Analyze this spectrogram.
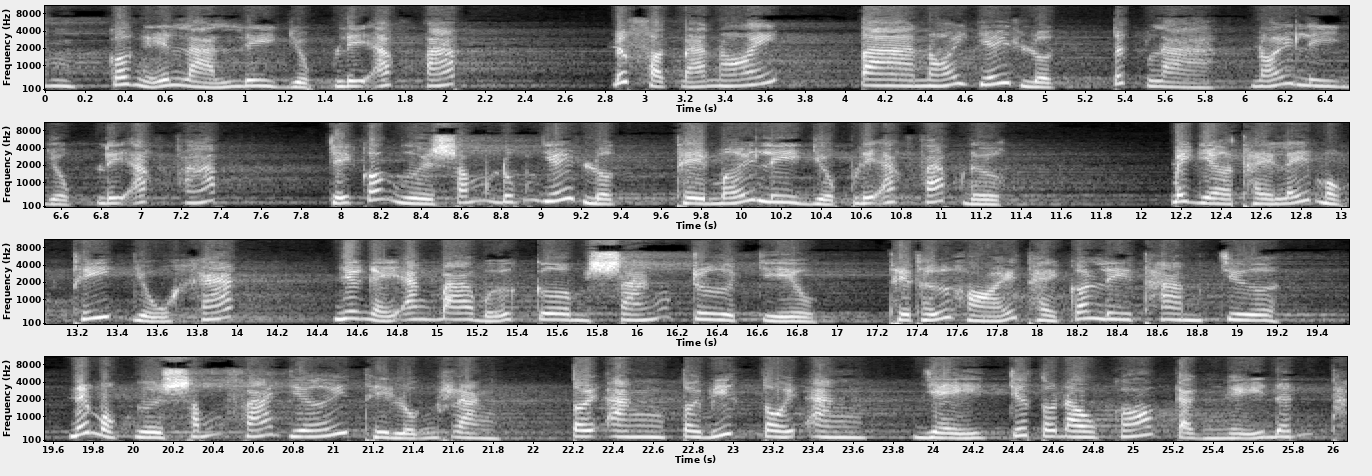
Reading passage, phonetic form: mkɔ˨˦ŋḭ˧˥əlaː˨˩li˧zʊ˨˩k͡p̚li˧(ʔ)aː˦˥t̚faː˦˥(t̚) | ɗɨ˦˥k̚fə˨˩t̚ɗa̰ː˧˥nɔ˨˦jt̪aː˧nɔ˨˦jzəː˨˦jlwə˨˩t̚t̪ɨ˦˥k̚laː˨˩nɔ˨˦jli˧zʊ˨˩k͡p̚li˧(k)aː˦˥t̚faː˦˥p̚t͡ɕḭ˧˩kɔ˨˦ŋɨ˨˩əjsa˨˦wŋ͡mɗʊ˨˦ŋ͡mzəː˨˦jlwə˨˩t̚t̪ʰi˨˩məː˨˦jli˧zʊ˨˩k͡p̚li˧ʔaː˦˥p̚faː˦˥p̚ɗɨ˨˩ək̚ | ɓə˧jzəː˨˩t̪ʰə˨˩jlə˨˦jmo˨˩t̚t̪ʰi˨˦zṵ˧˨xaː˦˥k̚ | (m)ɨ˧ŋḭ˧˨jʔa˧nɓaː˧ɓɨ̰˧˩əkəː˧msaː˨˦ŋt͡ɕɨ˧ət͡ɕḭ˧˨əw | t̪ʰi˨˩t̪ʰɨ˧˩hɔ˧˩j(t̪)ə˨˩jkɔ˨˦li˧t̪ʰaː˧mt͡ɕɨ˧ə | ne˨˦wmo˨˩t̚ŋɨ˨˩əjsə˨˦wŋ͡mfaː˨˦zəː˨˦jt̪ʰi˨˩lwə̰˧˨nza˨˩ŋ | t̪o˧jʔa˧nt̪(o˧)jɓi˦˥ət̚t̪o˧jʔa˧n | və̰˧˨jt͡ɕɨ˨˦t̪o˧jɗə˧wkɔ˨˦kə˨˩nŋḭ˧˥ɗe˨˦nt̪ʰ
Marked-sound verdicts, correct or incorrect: correct, incorrect: p̚, incorrect: ʔ, incorrect: ɲ, incorrect: t̪ʰ, correct

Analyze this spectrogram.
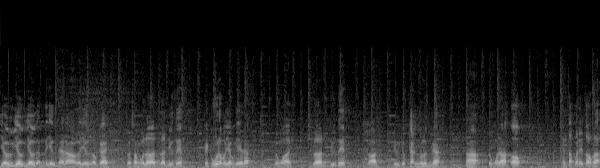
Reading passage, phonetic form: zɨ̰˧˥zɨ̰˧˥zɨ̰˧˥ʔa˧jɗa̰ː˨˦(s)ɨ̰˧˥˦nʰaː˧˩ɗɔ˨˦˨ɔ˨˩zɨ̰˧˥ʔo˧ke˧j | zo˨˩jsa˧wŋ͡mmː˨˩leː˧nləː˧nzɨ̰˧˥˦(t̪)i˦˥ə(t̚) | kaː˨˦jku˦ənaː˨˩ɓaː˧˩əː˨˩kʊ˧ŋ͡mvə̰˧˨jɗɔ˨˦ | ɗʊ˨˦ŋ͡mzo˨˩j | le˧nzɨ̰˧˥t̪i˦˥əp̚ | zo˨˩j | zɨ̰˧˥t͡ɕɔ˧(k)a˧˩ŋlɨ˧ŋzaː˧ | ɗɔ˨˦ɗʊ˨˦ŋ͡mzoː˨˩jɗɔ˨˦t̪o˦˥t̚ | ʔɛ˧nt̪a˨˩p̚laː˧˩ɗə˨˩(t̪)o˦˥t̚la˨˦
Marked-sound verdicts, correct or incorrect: incorrect: z, correct, incorrect: p̚, correct, correct

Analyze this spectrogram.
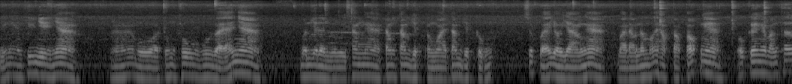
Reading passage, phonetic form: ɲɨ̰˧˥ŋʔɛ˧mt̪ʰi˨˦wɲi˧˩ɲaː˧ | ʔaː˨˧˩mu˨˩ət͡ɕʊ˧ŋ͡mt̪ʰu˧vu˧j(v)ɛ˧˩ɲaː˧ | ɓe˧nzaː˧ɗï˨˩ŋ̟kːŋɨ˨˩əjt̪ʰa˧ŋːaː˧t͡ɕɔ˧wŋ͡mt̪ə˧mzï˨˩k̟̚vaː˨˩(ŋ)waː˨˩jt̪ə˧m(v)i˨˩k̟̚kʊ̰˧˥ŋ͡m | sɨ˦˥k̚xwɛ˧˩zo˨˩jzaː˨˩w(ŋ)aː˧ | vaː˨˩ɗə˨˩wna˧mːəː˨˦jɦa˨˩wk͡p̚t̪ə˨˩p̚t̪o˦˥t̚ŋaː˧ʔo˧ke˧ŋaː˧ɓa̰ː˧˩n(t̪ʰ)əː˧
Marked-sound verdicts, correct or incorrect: correct, correct, incorrect: z, correct, correct

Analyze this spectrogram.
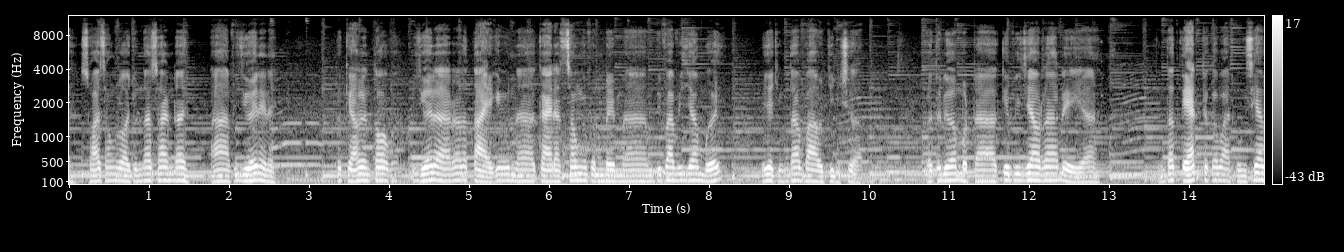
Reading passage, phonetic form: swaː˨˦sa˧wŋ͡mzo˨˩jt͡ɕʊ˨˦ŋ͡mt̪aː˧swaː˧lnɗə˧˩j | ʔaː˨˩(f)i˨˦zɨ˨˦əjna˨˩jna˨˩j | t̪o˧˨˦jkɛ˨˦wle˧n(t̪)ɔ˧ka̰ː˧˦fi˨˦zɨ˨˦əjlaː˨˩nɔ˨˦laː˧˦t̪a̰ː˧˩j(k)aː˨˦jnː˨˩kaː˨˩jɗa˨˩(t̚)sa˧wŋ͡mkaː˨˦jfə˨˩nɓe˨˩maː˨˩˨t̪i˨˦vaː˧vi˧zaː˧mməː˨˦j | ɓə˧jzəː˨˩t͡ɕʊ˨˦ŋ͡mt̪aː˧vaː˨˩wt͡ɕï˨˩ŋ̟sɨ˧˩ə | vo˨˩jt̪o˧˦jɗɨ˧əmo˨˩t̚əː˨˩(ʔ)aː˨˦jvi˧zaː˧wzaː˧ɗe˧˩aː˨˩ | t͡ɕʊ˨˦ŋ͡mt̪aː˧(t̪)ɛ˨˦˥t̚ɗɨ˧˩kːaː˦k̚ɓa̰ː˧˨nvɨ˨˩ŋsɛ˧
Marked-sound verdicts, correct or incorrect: correct, correct, correct, correct, incorrect: k, correct

